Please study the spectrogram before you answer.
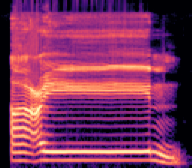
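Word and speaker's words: ع: আইনটা চাপ দিয়ে পড়বেন আইন, গলার মাঝখানে চাপ দিতে হবে আইন।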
